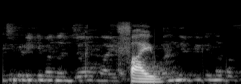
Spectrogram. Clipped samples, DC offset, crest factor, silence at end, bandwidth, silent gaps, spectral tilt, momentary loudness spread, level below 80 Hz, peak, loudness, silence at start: under 0.1%; under 0.1%; 20 dB; 0.1 s; 7.8 kHz; none; -6.5 dB/octave; 20 LU; -58 dBFS; -2 dBFS; -19 LUFS; 0.05 s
